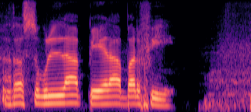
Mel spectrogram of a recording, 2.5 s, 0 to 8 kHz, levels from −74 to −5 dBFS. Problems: constant background noise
